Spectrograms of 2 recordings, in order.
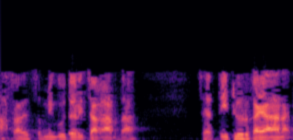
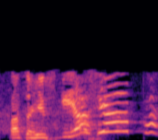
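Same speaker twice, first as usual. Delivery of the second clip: loud, very high, drawn-out question; mock bewildered outcry; 9 dB louder, slower than usual. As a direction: cry out the question in exaggerated confusion. Mengulang kebingungan dengan lebih keras. (seruan bingung yang keras dan melengking)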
